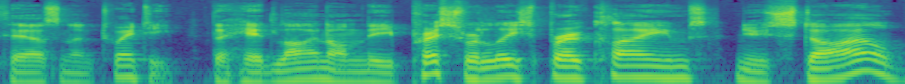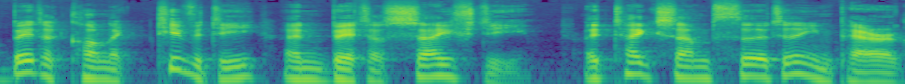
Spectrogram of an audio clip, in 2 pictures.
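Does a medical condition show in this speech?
No.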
